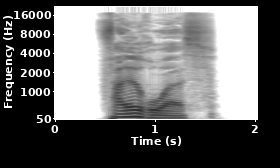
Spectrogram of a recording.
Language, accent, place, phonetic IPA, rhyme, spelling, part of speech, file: German, Germany, Berlin, [ˈfalˌʁoːɐ̯s], -alʁoːɐ̯s, Fallrohrs, noun, De-Fallrohrs.ogg
- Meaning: genitive singular of Fallrohr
